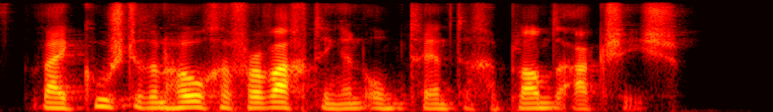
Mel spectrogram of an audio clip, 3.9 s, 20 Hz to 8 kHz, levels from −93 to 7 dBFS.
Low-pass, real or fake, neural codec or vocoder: 7.2 kHz; fake; codec, 16 kHz, about 1 kbps, DyCAST, with the encoder's durations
